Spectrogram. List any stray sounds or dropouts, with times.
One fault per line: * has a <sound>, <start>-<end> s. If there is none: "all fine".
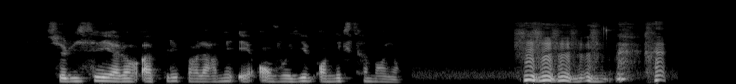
* has a laugh, 5.1-6.7 s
